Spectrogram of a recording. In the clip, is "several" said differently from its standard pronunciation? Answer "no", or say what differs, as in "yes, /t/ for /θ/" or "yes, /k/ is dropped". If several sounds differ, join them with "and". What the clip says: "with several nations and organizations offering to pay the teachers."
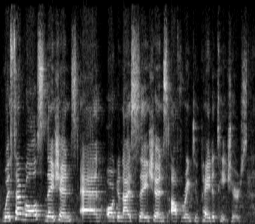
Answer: yes, /v/ is dropped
